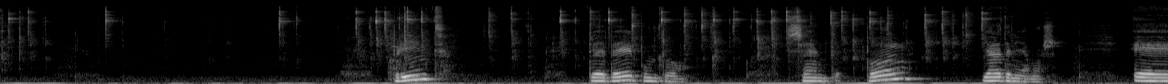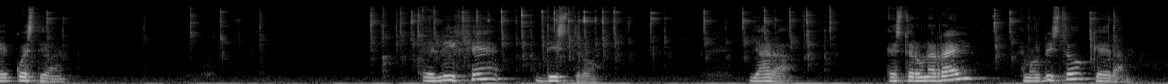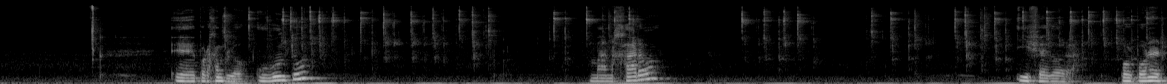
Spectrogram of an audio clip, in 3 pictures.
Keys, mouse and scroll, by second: 0.0-1.0 typing, 2.7-10.3 typing, 12.1 typing, 13.8 typing, 15.3-20.0 typing, 21.7-22.6 typing, 25.6-35.0 typing.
